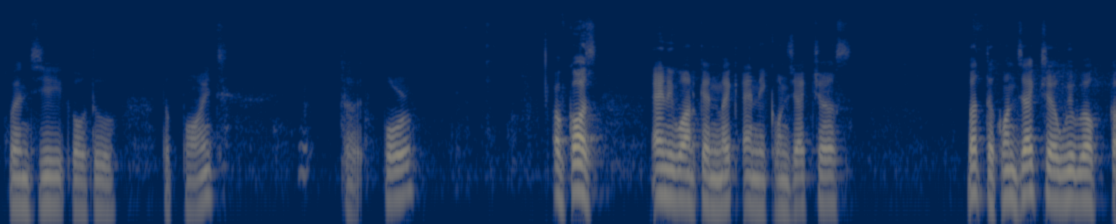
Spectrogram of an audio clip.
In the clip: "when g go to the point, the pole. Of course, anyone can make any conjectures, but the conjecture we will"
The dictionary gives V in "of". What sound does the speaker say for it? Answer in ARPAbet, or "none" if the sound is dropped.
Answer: F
